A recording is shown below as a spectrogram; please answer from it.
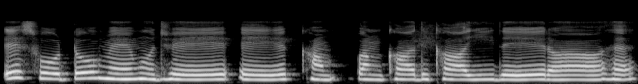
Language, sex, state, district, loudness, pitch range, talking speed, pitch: Hindi, female, Madhya Pradesh, Umaria, -11 LUFS, 220-250 Hz, 95 wpm, 235 Hz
